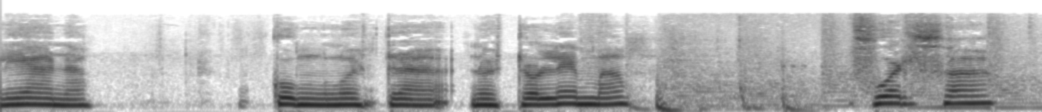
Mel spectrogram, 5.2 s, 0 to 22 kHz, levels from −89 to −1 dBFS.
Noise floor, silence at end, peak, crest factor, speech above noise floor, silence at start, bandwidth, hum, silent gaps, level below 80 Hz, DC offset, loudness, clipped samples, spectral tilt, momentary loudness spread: -52 dBFS; 0 s; -8 dBFS; 14 dB; 32 dB; 0 s; 14.5 kHz; none; none; -48 dBFS; under 0.1%; -21 LUFS; under 0.1%; -4.5 dB/octave; 17 LU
